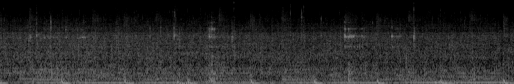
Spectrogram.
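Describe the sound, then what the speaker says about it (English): Shrimp frying in a hot pan for steak and shrimp tacos, giving a steady, moderately quiet sizzle that holds even throughout with no talking. "And we're going to throw in our shrimp. And the shrimp cooks pretty fast."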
